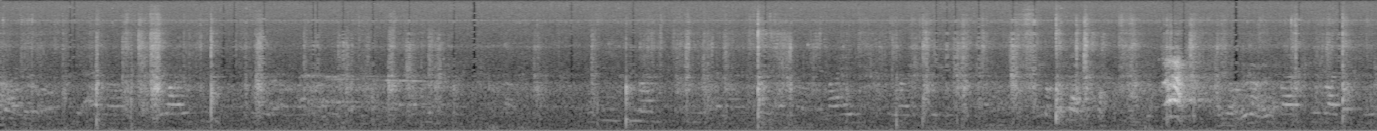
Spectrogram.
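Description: Tennis balls pop off rackets in a steady rally outdoors.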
